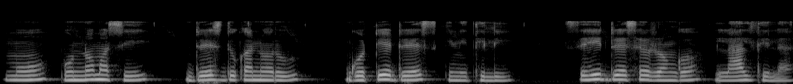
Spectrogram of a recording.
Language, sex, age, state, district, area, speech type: Odia, female, 18-30, Odisha, Boudh, rural, spontaneous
